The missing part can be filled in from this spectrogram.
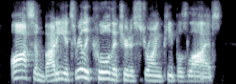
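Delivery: ordinary delivery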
